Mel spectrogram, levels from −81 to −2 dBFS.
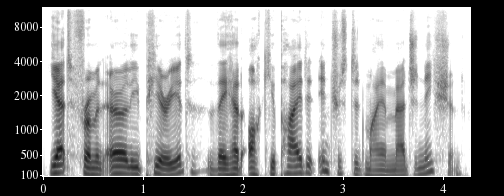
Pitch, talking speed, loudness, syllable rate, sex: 130 Hz, 170 wpm, -21 LUFS, 5.8 syllables/s, male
